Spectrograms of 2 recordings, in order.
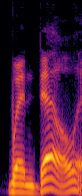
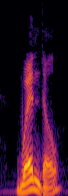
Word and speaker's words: Wendell: A train depot came in 1906, and porters would call out the town's name, enunciating the name that gives the town its current pronunciation, Wendell, and not Wendell.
